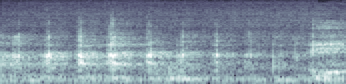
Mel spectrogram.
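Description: A man laughing in a run of quick, rhythmic ha-ha pulses, about five a second, fading out after about a second and a half, heard from a film soundtrack played over theatre speakers.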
